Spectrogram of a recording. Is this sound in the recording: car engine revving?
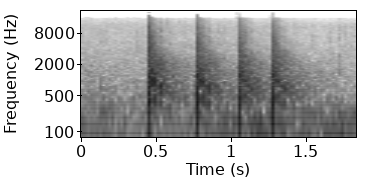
no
